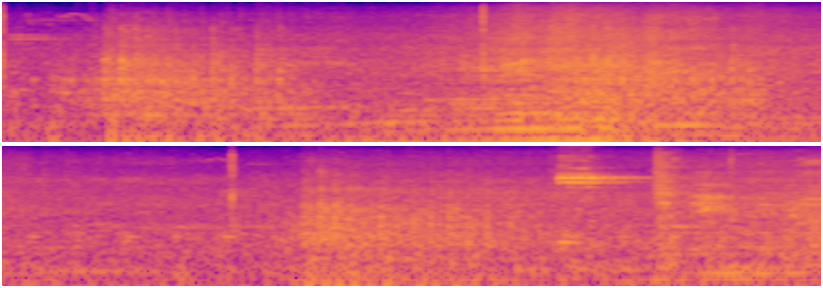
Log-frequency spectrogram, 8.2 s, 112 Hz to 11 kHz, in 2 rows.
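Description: A TVS XL100 BS6 moped with a starting fault is cranked by its self-starter in repeated bursts of whirring and grinding that never catch, close and fairly loud, with a voice in between.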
